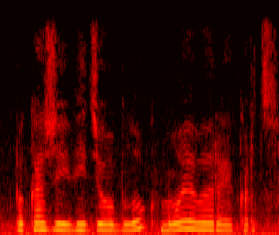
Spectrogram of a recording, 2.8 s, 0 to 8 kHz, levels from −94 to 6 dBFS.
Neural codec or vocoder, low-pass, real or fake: none; 7.2 kHz; real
